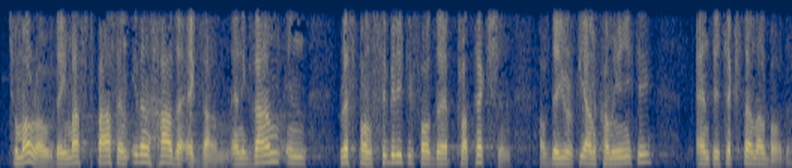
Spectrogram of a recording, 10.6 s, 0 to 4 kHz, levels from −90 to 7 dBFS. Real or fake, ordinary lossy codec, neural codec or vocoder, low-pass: real; none; none; 3.6 kHz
